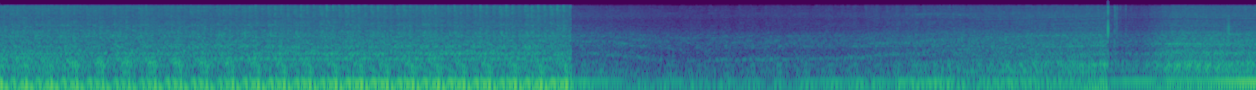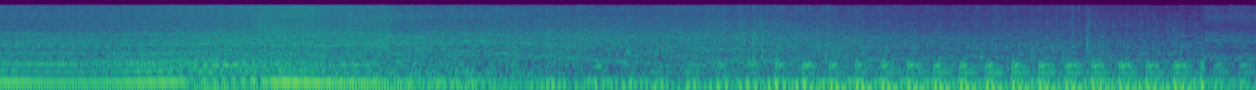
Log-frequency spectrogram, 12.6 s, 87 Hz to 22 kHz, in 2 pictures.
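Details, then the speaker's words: 1983 Porsche 944 Turbo after a new fuel pump and relay and an oil change, running once it was cranked longer. It idles steadily, drops back, then revs cleanly with no misses or knocks; it runs and drives, smoking slightly. "well she's smoking a little bit but she does run and drive and move so that makes me happy"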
